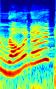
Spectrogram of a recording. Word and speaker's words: Roanoke: Roanoke? – Roanoke. – Roanoke, Virginia. – Yeah. – I don't think that's Roanoke? – Right. – Roanoke? That's how you say Roanoke? – Yeah.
